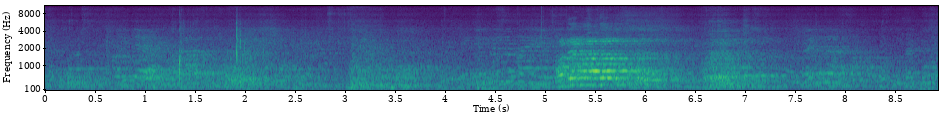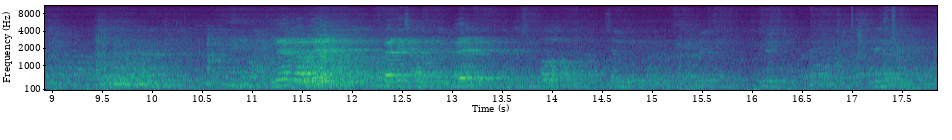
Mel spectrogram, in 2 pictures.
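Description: Gymnastic rings creak and rattle as a man swings on them.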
